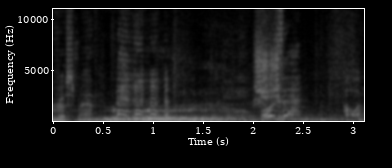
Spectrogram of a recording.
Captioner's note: growling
